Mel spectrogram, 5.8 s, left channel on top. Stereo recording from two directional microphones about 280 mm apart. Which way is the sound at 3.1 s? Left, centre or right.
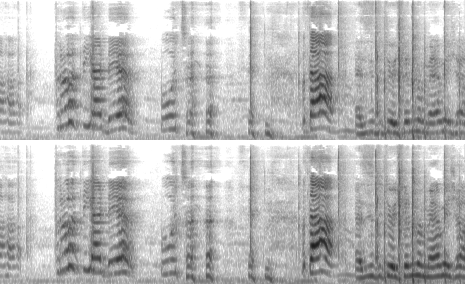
Centre.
